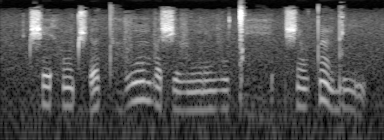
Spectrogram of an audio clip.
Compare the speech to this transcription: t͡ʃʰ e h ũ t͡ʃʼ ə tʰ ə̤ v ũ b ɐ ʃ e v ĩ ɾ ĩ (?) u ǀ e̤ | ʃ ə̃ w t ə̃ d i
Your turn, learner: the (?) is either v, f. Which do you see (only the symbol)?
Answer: v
